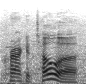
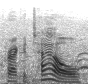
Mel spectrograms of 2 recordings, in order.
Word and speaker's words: Krakatau: Krakatau. Fun fact about this volcano is a lot of people think that it's called Krakatoa, but it's actually pronounced Krakatau.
